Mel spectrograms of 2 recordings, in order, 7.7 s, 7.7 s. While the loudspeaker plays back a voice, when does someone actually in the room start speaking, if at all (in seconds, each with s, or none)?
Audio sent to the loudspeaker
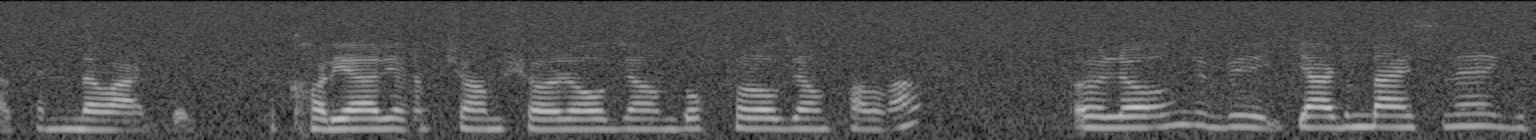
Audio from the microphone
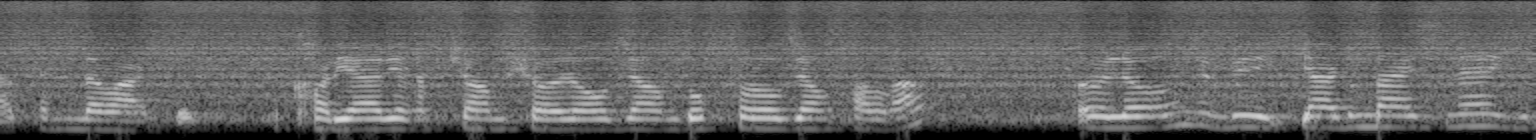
none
